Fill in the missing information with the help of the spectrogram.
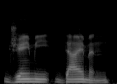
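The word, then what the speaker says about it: Jamie Dimon: Rosa, it is technically pronounced Jamie Diamond. Uh, but we up here joke around and call him Jamie Demon.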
